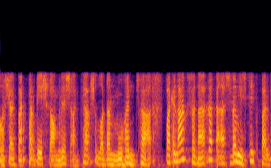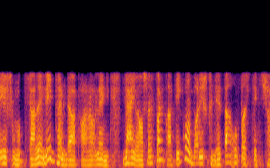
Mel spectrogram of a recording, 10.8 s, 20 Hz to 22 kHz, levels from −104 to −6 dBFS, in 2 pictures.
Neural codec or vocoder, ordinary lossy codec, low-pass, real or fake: codec, 16 kHz in and 24 kHz out, 0.6 kbps, FireRedTTS-2 codec; none; 3.6 kHz; fake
